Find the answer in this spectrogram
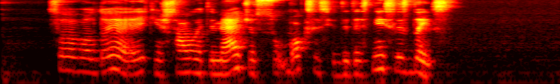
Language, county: Lithuanian, Klaipėda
